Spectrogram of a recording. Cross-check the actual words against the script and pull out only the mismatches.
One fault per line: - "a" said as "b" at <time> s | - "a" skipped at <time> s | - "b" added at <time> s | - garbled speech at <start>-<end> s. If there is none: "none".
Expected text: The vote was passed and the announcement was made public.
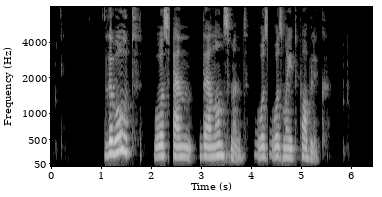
- "passed" skipped at 2.4 s
- "was" added at 4.4 s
